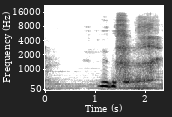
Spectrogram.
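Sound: yawn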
